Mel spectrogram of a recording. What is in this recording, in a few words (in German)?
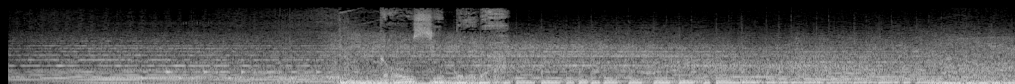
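Werbung, Kraftvoll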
